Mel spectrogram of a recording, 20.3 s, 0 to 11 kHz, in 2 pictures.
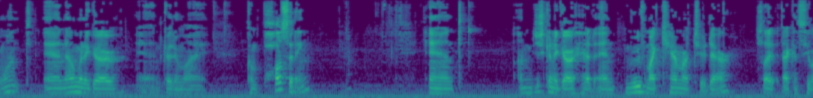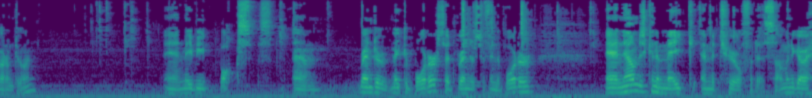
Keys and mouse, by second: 8.0 g, 9.5 g, 13.7 ctrl+b, 16.9 shift+z, 19.1 z, 19.3 z.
